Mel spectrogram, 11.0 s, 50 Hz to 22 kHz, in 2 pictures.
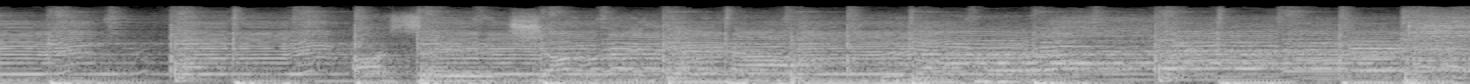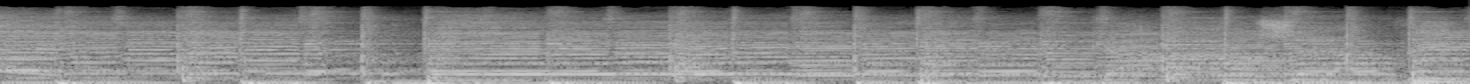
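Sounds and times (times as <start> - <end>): drums: 0.0 - 11.0
electric guitar: 0.0 - 11.0
saxophone melody: 0.0 - 11.0.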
